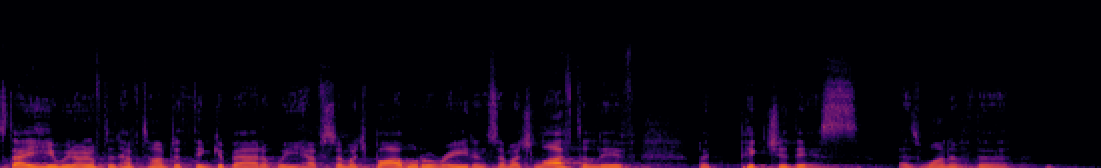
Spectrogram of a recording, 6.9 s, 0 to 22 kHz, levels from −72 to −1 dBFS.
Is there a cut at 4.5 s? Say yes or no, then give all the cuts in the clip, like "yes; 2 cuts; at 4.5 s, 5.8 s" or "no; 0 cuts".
yes; 1 cut; at 4.5 s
